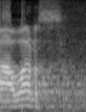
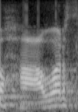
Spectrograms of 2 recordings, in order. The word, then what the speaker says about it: hours: आई had been playing for 2 hours, ठीक है, फॉर 2 hours। देखिए इसको हावर्स मत पढ़िएगा, यह साइलेंट रहता है, ठीक है।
